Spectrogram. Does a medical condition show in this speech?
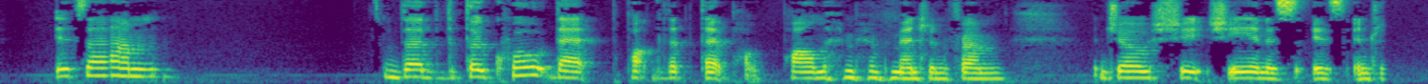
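Yes: stuttering; therapy over past 3 years: fluency shaping, stuttering modification, voluntary stuttering, subway talks with strangers; desensitization through stuttering community, meeting people who stutter, openly disclosing stuttering, no voluntary stuttering used; not trying not to stutter, some situations hard and challenging; here repeated sounds, repeated words, prolonged sounds.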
